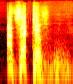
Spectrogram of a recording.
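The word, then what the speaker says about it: adjective: अरे इसको बोलो एडजेक्टिव क्या बोलोगे क्योंकि इसमें साइलेंट क्या रहता है बताओ आपका डी साइलेंट रहता है एक और बोलो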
